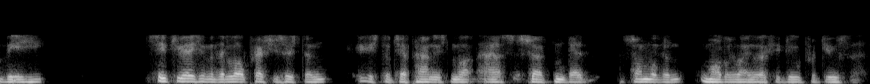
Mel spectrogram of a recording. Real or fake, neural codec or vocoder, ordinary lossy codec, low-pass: fake; codec, 24 kHz, 1.5 kbps, HILCodec; AAC, 16 kbps; 7.2 kHz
